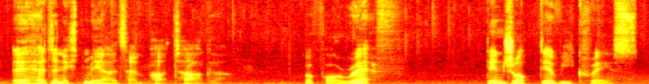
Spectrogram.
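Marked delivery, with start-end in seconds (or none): none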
